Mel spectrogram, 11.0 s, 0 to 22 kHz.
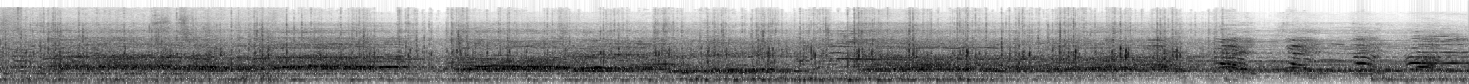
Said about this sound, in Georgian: სტუმართა გუნდს კი 100-ზე მეტი ჰოლანდიელი გულშემატკივარი იმხნევდა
